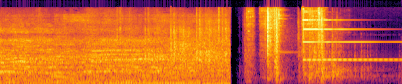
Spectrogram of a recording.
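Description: Arena background of voices and chatter that cuts off abruptly about two seconds in, followed by a few sharp clicks and a single bright bell-like ding, like a typewriter bell, that slowly fades away: an editing sound effect for the title card.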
